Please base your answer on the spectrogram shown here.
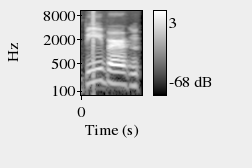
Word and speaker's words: Bieber: I don't know if he's gay because it's Bieber rhymes with beaver.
